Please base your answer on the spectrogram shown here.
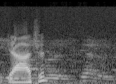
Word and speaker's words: Gagin: I've been corrected on the pronunciation. Gagin.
